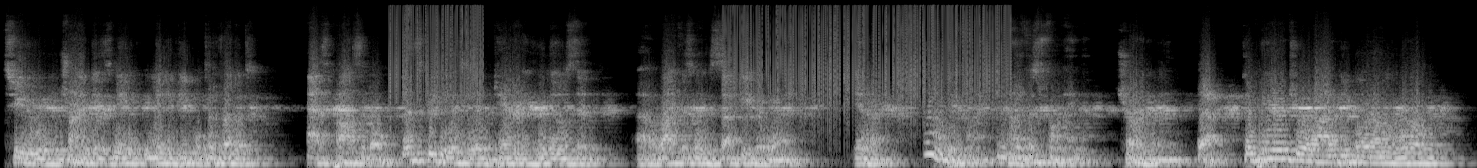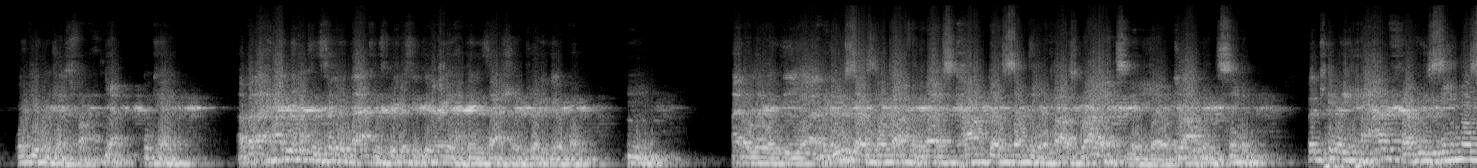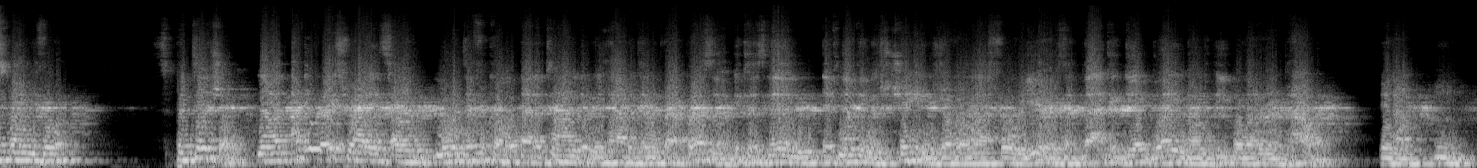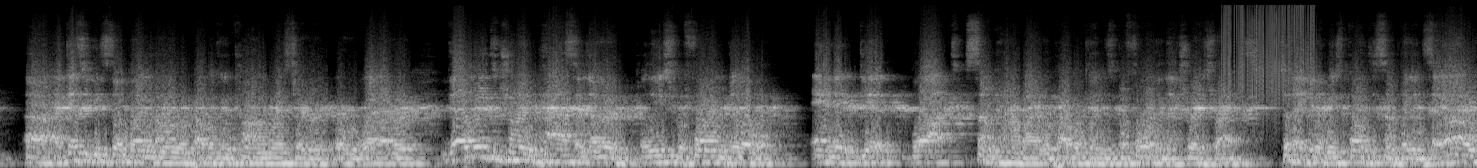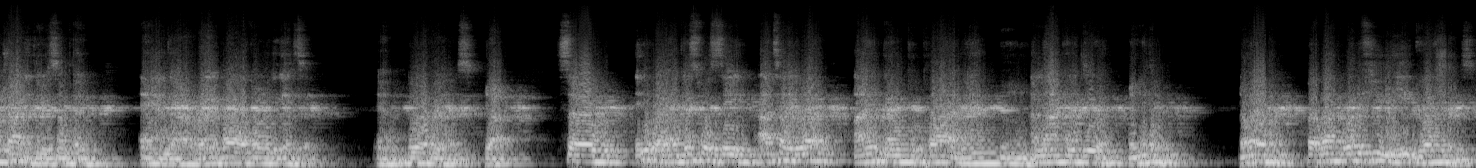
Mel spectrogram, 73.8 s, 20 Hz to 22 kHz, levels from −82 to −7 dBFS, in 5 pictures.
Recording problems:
distortion; heavy; 32% of the sound clipped
echo of what is said; strong; throughout; 120 ms later, 6 dB below the speech
off-mic speech; far
room echo; noticeable; dies away in 0.5 s
crackling; noticeable; at 4 s, from 7 to 10 s and at 57 s; 10 dB below the speech
uneven, jittery; strongly; from 11 to 53 s

